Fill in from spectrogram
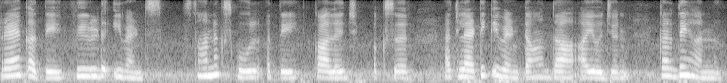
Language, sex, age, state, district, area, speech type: Punjabi, female, 18-30, Punjab, Barnala, urban, spontaneous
